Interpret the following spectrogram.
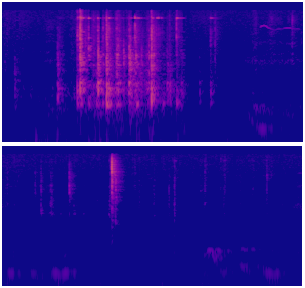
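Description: A quick run of light metallic clicks and rattles about a second in, then a single click later: a digital caliper with a shoulder comparator insert and a brass rifle case being handled while measuring the case. Otherwise near silence.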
